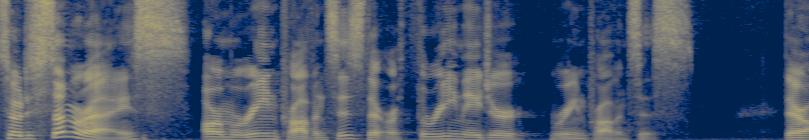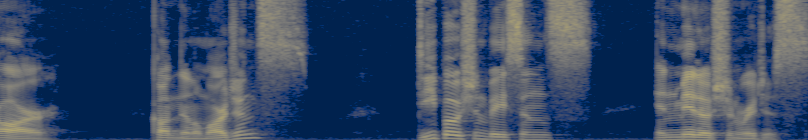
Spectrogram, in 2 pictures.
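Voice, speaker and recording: A man with a medium-pitched voice talks at a fairly slow pace with very wide pitch swings and long, frequent pauses, recorded very cleanly against a silent background. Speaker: college instructor. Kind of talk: lecture. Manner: animated.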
